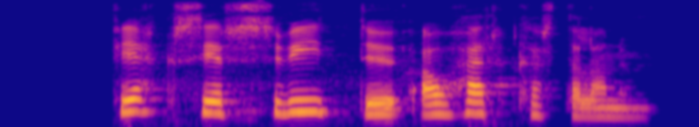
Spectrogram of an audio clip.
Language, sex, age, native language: Icelandic, female, 40-49, Icelandic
